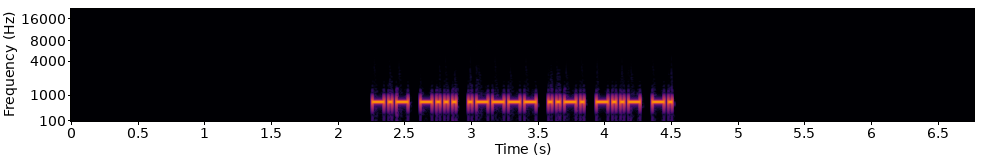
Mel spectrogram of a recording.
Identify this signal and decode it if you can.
Morse code, heard as a keyed tone, about 37 wpm, 700 Hz. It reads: KB1FXN
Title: USA Call Signs - 6 Characters - Repeated 3x - 40wpm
